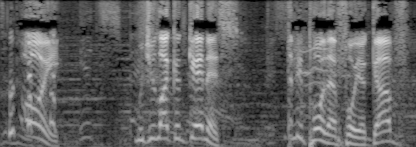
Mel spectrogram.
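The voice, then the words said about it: Fake British accent. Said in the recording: “British ... Practice the your fake accent.”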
